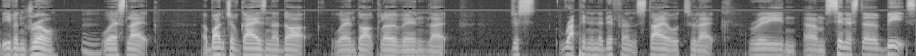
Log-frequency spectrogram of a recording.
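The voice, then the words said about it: Strong accent. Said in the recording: “they always talk about my accent, because they say I got a strong accent.”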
